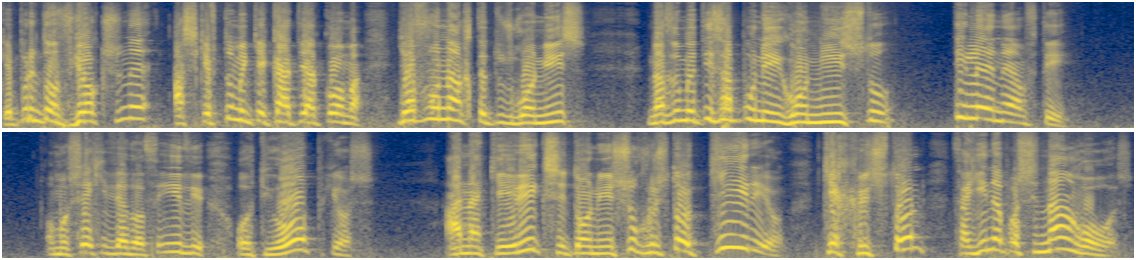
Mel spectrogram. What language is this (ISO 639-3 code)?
ell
